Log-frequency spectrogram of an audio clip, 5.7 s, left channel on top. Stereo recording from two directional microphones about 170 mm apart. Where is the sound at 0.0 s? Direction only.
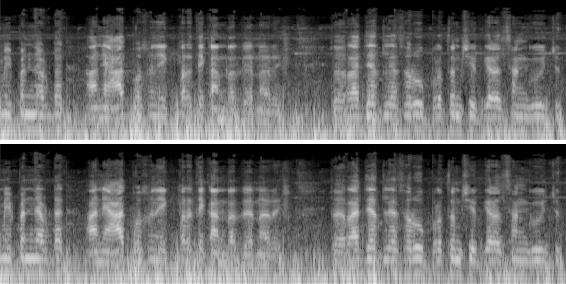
5° right (ahead or behind).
